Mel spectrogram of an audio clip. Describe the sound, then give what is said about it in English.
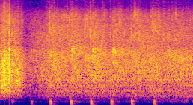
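An audience applauds the children steadily, a dense crackle of many hands clapping that holds at an even, fairly loud level, with a regular low thump pulsing underneath throughout. “and I want you to, if you would, join me, give the children one more round of applause as they did a wonderful job tonight.”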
